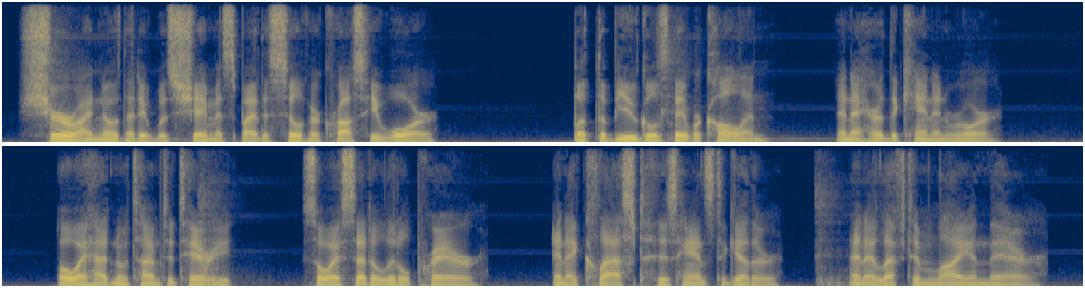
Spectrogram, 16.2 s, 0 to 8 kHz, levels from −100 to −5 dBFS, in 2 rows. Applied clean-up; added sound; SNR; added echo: neural separator model SepFormer DNS4.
